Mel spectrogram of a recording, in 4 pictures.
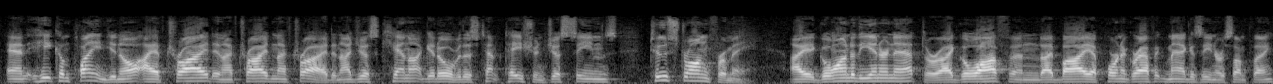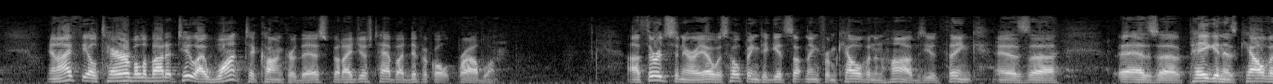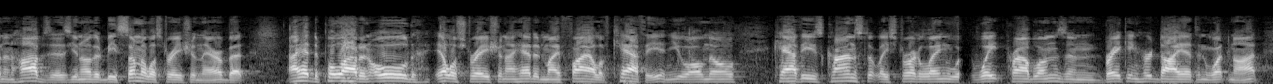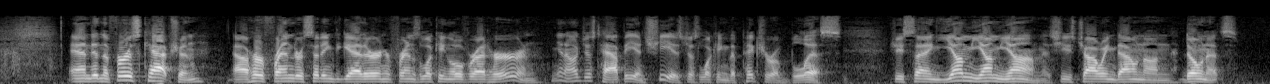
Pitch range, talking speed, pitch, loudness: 115-140 Hz, 200 wpm, 130 Hz, -14 LUFS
